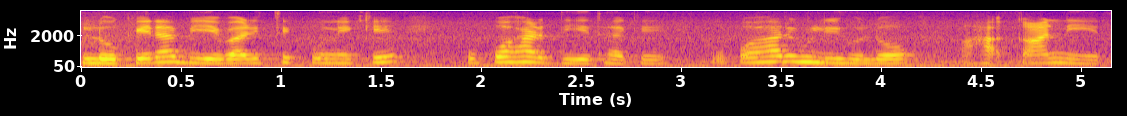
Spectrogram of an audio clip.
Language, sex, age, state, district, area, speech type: Bengali, female, 30-45, West Bengal, Paschim Medinipur, rural, spontaneous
